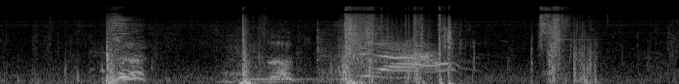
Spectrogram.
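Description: Blades clash and strike in a brief fight.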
